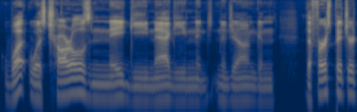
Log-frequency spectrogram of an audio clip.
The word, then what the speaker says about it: Nagy: N A G Y? Is that how you would still pronounce that? – I think so.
